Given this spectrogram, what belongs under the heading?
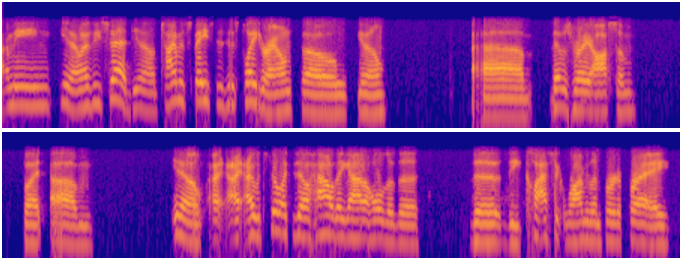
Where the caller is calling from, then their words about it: Charlottesville, Virginia, United States; calling from Charlottesville, Virginia.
